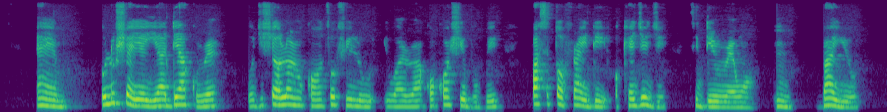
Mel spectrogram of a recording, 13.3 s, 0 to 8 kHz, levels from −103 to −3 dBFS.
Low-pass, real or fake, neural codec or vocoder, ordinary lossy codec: 7.2 kHz; real; none; none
